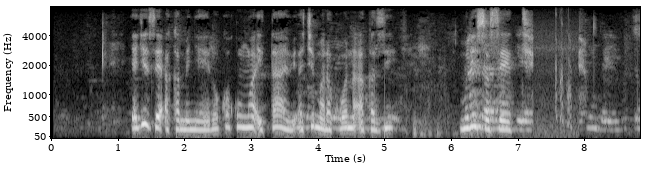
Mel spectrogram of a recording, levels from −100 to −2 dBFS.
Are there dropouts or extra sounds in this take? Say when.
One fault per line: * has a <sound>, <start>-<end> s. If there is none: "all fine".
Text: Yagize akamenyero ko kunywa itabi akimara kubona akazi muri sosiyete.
* has a chirp, 7.6-7.9 s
